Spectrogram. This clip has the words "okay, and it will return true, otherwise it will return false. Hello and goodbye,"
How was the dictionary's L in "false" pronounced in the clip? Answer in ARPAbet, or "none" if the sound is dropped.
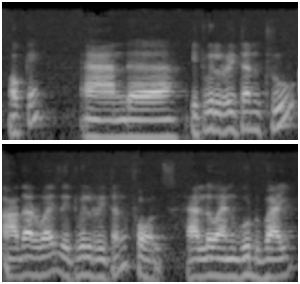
L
